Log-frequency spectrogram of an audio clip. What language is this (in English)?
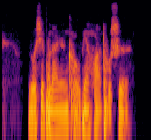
Chinese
